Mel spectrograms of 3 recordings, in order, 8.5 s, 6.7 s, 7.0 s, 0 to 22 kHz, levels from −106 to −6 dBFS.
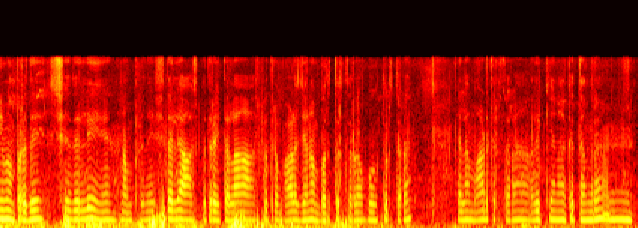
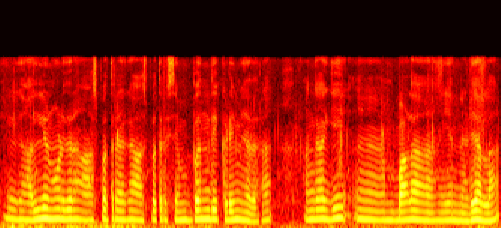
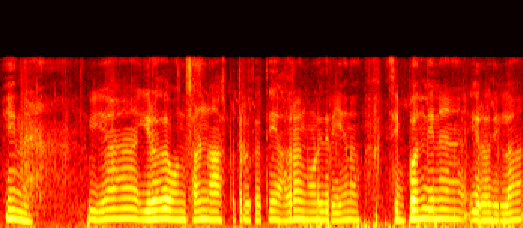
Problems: none marked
